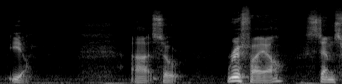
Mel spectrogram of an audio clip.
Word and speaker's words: Raphael: So, Raphael, pronounced Raphael, uh, literally translates to healing, which is of God.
